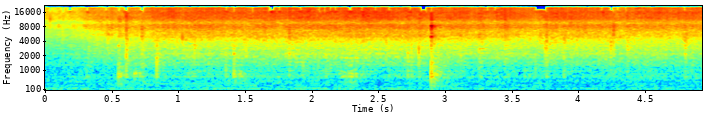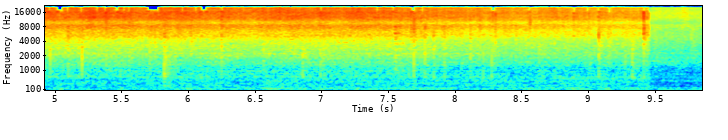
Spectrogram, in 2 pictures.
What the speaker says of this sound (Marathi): आलं, लसूण आणि मिरचीचा ठेचा तो घालणार आहोत.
